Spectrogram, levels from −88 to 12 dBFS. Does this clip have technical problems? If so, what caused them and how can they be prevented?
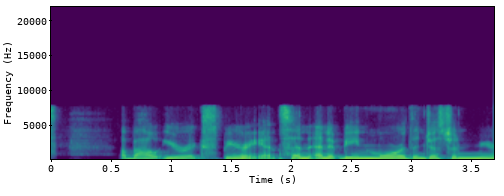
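Yes. At 1.59 s there's a microphone volume step-up: the call software judged the mic too quiet and raised the device's input gain in one jump, so speech and background both get louder by about 4 dB at once. To prevent it, disable automatic mic gain control and set the input level properly before the call.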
